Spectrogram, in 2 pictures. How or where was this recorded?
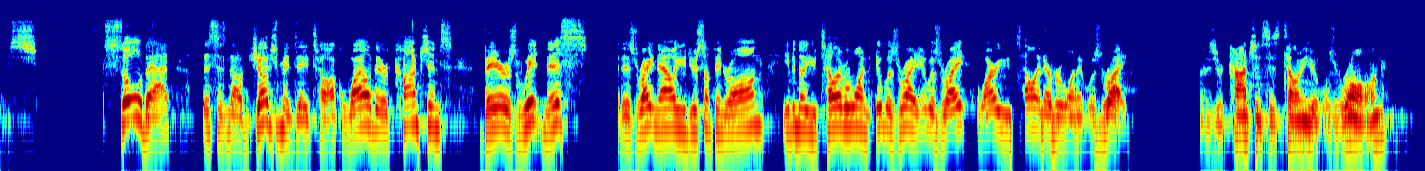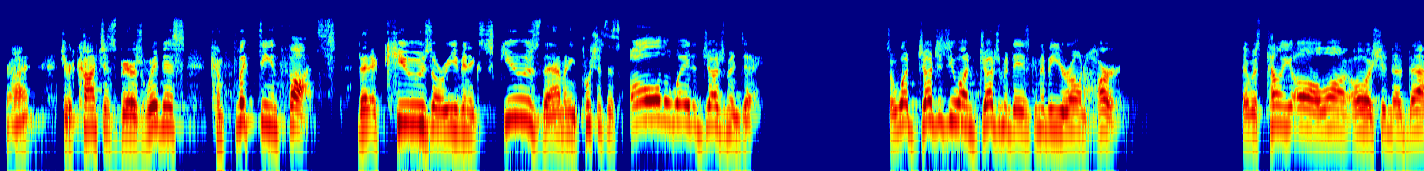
large echoing room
